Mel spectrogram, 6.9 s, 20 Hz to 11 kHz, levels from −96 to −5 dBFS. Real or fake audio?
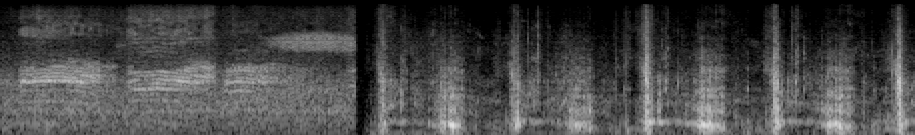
fake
